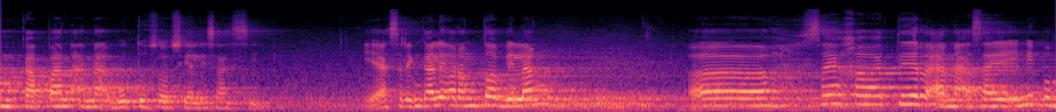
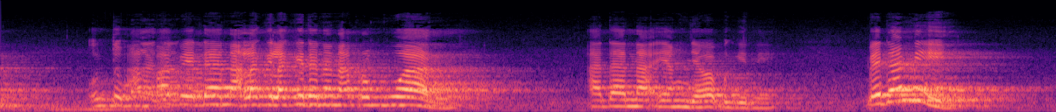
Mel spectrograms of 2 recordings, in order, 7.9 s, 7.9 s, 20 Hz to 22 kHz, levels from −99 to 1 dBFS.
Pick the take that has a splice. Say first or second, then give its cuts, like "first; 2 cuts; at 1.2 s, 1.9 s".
second; 1 cut; at 1.1 s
